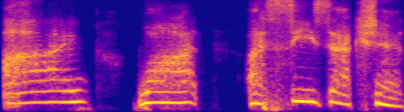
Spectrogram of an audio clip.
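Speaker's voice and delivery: put-on very slow, high, drawn-out scream. Retelling what she screamed in the middle of her birth: imitating someone screaming. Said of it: "And she screamed".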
